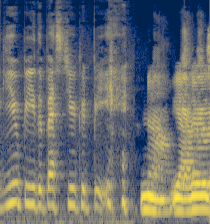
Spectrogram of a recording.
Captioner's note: laughs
